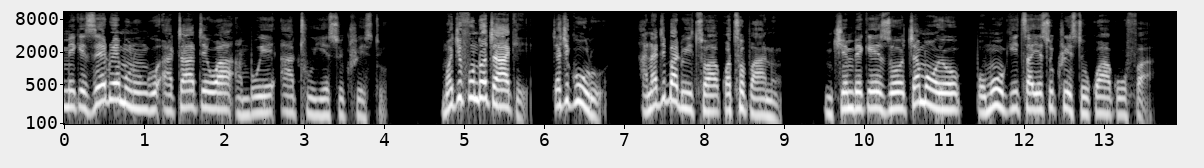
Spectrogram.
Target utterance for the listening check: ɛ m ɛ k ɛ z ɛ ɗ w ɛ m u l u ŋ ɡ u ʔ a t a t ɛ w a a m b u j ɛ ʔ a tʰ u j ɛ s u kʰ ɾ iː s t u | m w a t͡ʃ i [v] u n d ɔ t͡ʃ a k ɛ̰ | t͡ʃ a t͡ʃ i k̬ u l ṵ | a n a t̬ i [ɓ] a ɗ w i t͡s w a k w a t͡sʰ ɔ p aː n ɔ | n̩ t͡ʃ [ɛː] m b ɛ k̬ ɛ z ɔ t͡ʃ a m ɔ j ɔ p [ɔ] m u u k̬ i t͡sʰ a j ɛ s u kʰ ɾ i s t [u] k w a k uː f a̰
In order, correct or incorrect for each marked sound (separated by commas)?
incorrect, correct, incorrect, correct, correct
